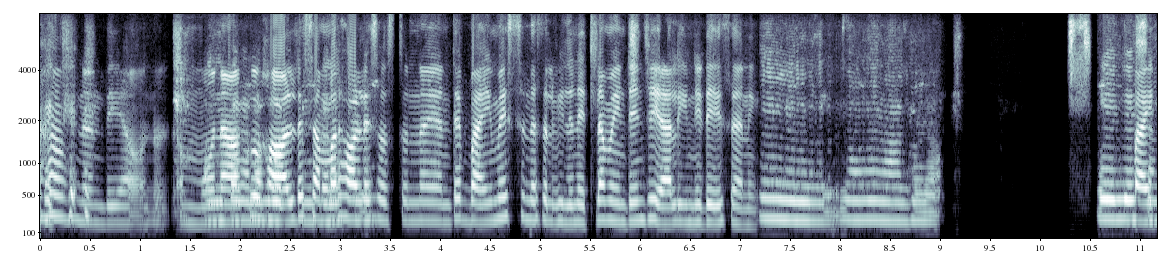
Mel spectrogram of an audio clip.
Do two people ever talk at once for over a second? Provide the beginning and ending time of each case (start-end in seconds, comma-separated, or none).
1.7-3.4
